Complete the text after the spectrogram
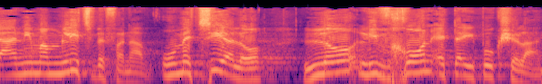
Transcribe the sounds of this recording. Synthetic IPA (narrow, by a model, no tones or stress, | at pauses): animamlit͡sbe̞fana̰vume̞t͡sialo̞ | lo̞livχo̞ne̞t̪haipukʃela̰n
